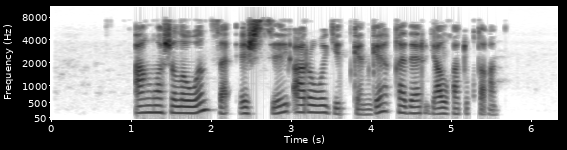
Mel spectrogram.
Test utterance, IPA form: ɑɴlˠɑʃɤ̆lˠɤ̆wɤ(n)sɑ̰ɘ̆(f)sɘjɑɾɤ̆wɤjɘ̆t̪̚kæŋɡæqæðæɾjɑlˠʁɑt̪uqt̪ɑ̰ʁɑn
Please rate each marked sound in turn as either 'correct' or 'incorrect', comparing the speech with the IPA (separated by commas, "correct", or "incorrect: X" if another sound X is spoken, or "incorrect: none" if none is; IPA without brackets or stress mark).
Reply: correct, incorrect: ʃ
